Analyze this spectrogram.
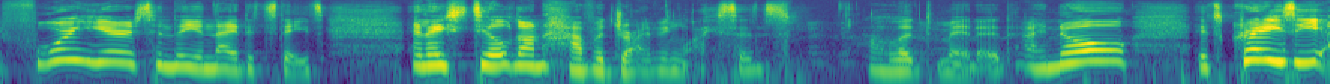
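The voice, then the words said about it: Moldovan accent. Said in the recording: “if you're not sure what that accent is from, it's from Moldova”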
